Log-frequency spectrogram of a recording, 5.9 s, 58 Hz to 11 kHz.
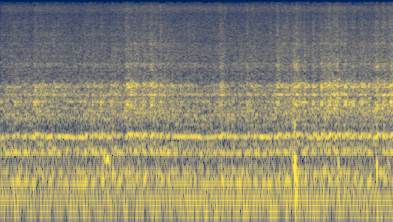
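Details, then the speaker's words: Old, manually run bilge pump in the galley bilge, temporarily wired and with no working auto float (owner suspects damage): a steady low motor hum with a constant tone near 450 Hz and some water gurgle as it empties the bilge. It runs normally. "I have it temporarily wired up, but I have to manually run it. It doesn't have an auto float."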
